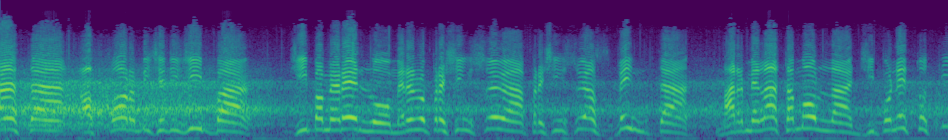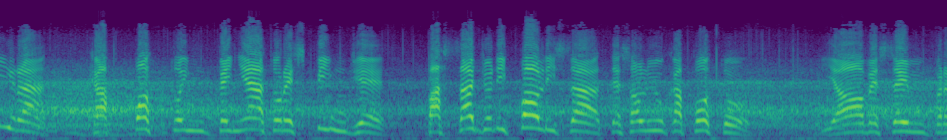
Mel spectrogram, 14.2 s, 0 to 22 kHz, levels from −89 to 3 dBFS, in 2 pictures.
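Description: No technical fault can be heard anywhere in the audio: the signal runs continuously without interruption, distortion or level problems.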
